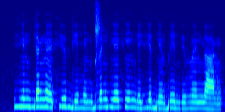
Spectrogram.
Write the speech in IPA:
vʲɛ̃˦ŋbʲa˦ŋ ɛ̃˨ fʲø˦bʲe˨ɦẽ˨ŋ ɖ͡ʐɛ˦ŋvʲɛ̃˦fʲẽ˦ŋe˨ vʲɛ˦bʲɛ̃˨be˦˨mʲø˨ vɛ̃˨ŋɳa˨ŋ

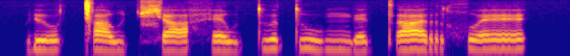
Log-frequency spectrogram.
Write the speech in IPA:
ɾʲoǀawt͡ɕʰahɛw tʷʌtwuŋɛ tʼarχʷɛ

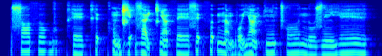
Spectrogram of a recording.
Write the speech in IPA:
sɔ˦θo˦ɡu˦ kʰe˨ɪ̯kʰɪ˦ʔ kʰũ˦˨d͡ʑɛ˦ʔza̰˦˨ɪ̯t͡ɕã˦˨ θe˨ɪ̯sɪ˦ʔθʊ˦ʔ nã˦˨bo̰˦˨ jã˦˨kĩ˦tʰo˦ʊ̯nu˨ zĩ˨je˦ɪ̯

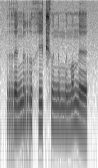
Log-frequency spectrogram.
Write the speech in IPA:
rɛŋɵrʊ het͡ʃʰɵnɵ mɵnɔ nɛ

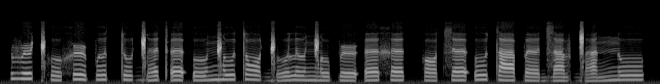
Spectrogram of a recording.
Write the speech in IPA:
və˞˦ǁʰo˨xə˞˦˨ pɤ˦tːo˧ɡ͡ǁɜ˧tʼɜ˧ ʔo˨˦ŋ͡ǁo˦tɔ˦˨ ɡ͡ǁo˨˦lɤ˧ŋ͡ǁo˨ pə˞˨ʔɜ˧xɜ˧ kːɔ˨t͡sɜ˧ʔo˦ ta˧ pɜ˨ d͡za˨vɡ͡ǁa˨ nːo˦

